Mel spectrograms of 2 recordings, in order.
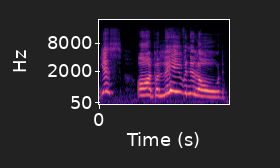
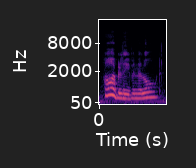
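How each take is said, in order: First: Bold declaration. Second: Said in the usual way. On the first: Shown as a demonstration. Preacher showing children how to answer, loud bold declaration. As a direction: proclaim it loud and proud, full voice. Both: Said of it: "take a stand and say".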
